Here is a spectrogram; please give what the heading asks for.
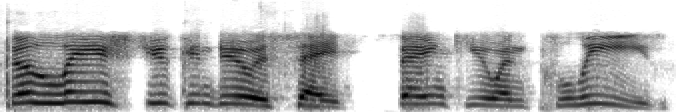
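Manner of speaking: high-pitched, emphatic retort; indignant scolding. Retold or imitated. Ball boy scolding a star player.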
